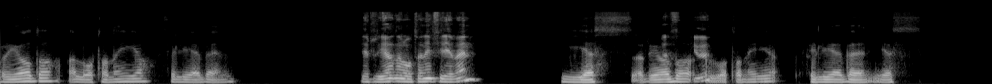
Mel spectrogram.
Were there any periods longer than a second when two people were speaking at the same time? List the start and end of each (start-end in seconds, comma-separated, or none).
none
